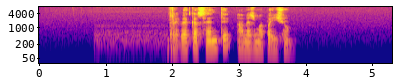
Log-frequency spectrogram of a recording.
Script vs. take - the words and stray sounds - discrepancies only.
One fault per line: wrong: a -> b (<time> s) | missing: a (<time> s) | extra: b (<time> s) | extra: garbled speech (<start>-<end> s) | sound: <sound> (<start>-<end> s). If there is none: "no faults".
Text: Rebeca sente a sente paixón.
wrong: sente -> mesma (3.1 s)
